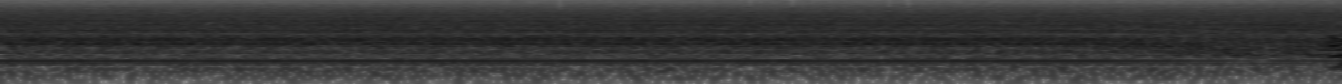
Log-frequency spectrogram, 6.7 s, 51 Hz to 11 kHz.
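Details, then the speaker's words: 2013 Ford F-150, A/C on, high-speed fan triggered when high-side pressure exceeds 200 psi: steady low whine under fan rush; A/C compressor whining, possibly from overcharge, restriction or expansion valve. "all right just kicked on all right compressor is still [Music] whining so"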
